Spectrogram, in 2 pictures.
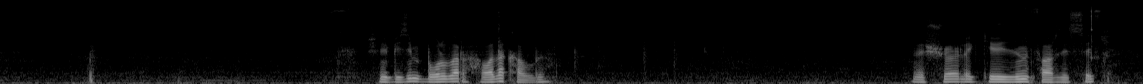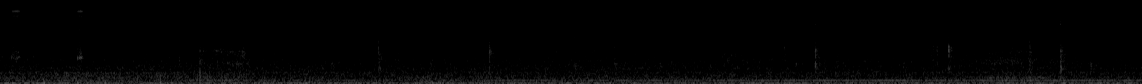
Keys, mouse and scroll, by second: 3.6 KP_1, 4.7 shift+middle click, 5.1 scroll up 1, 5.5 shift+middle click, 6.1 click, 6.4 shift+middle click, 6.8 scroll up 1, 7.0 r, 8.0 g, 14.8 click, 15.3 Tab, 15.8 click, 16.7 scroll down 3, 16.9 Tab, 17.1 click, 17.5 click, 18.0 click, 18.7 middle click, 19.4 shift+click, 19.7 Tab, 20.7 KP_1, 21.5 scroll up 1, 21.7 shift+middle click, 22.6 click.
